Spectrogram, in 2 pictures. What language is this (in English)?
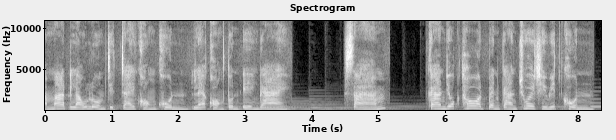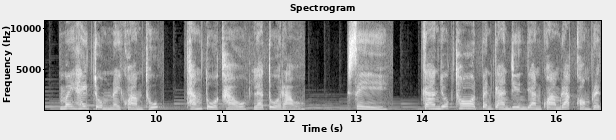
Thai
